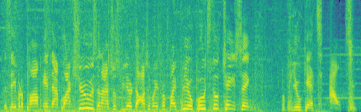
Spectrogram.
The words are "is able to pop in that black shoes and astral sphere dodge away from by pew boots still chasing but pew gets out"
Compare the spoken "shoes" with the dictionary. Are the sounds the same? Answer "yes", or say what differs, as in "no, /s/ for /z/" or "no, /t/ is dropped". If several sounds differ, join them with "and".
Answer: yes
